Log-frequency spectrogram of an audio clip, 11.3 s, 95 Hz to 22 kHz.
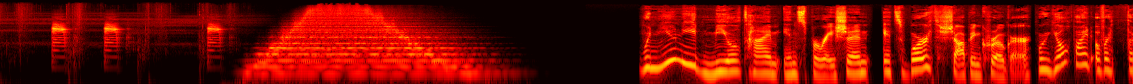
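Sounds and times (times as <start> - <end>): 
short electronic beeps: 2.1 - 5.0
speech: 2.4 - 2.8, 6.4 - 11.3
long loud buzzy electronic tone: 2.4 - 5.2.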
